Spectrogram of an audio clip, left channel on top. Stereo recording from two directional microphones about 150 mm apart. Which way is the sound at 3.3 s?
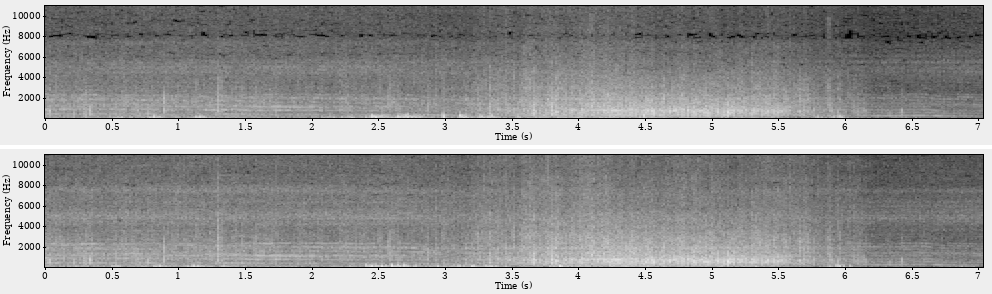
40° right (ahead or behind).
